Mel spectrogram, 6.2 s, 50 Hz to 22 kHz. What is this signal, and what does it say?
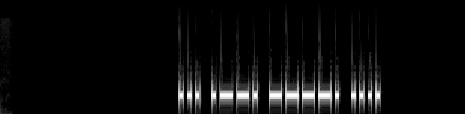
Morse code, heard as a keyed tone, about 22 wpm, 700 Hz. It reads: SP9H
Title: DXCC-100 Call Signs - 4 Characters - 22wpm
